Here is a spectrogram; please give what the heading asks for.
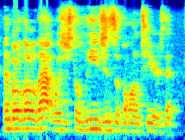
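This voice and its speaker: A man's voice: mid-range voice, fairly quick, a little mellow. A man organizing tournaments, talking through a casual podcast recap in a rambling way with many restarts. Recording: roomy, distant, dull mic.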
